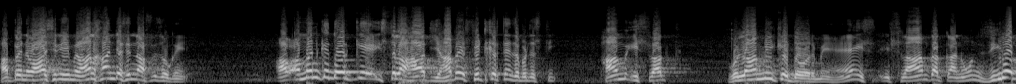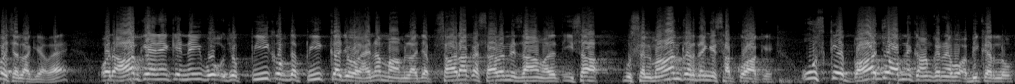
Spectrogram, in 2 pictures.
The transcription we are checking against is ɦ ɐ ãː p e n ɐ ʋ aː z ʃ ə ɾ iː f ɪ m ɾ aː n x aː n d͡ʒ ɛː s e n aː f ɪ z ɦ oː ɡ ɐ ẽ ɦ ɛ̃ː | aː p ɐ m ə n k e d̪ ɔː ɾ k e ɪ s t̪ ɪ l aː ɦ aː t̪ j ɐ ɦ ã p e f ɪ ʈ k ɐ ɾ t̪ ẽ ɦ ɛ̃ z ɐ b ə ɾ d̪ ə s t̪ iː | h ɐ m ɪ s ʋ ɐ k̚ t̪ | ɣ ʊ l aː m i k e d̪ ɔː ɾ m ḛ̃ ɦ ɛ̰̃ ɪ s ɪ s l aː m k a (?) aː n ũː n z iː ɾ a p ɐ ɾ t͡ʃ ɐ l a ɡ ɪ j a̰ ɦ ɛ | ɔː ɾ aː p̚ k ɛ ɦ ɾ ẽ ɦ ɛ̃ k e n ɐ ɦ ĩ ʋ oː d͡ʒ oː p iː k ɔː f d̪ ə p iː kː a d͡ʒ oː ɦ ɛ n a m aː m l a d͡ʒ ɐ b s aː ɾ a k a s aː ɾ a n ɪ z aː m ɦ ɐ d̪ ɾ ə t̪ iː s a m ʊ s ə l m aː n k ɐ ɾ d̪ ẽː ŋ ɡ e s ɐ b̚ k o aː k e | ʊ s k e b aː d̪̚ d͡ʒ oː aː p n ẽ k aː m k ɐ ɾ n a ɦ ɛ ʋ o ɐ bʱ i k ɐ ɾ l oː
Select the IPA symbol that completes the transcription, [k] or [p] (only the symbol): k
